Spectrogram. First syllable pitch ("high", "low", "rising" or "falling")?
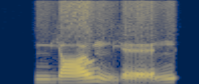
rising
